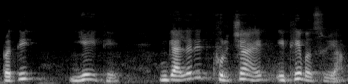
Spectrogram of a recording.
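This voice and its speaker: A woman's voice: mid-range voice, expressive, moderate pace, mellow, a little hiss or hum, natural voice. A woman voicing a cautious, commanding male detective officer in a read-aloud mystery story. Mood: confident.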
